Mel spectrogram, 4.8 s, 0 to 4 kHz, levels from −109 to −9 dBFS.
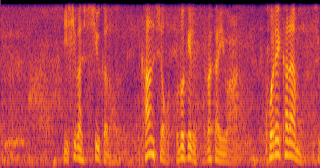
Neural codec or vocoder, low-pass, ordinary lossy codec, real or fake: codec, 16 kHz, 2 kbps, X-Codec, WavLM features, trained on Multilingual LibriSpeech; 3.6 kHz; none; fake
